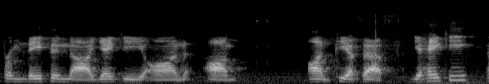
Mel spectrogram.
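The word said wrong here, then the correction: Jahnke: am I saying that correctly? Um, Dan Yankee, right? – Janky. – Janky. Okay. All right.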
